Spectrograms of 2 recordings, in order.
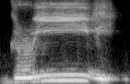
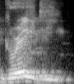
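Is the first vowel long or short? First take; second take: long; short. First: The first vowel is long. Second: The first vowel is short. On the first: The speaker calls it right. "Le i, il est vraiment long ici" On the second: The speaker calls it wrong. "Certains d'entre vous avez dit greedy"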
